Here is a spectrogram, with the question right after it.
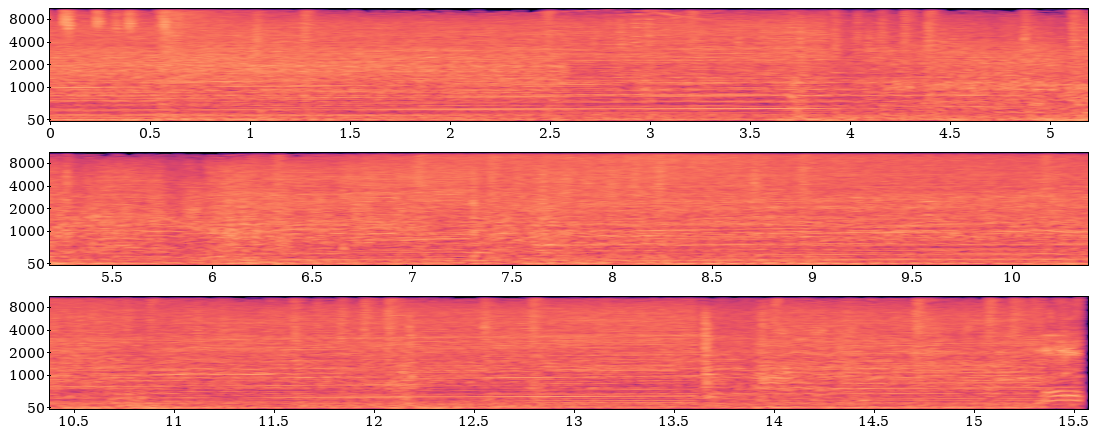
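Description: Cars revving hard through a Japanese street race in The Crew Motorfest: loud, continuous engine roar with rising and falling gear-change pitches and occasional tire squeal, close and alone with no talk.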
